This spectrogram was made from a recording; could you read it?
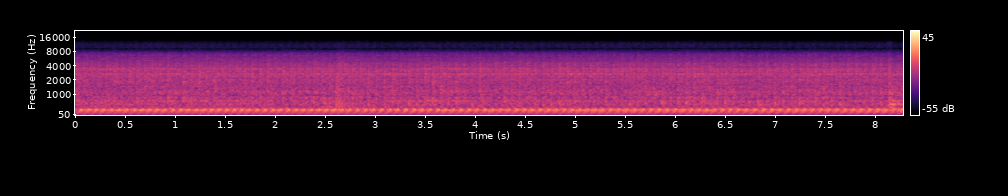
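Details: Arctic Cat Prowler engine just rebuilt with new pots (cylinders), first start after priming the carb: even, fast pulsing idle of about three beats a second with a steady exhaust note, no odd knocks; running fine while air in the system still needs bleeding.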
